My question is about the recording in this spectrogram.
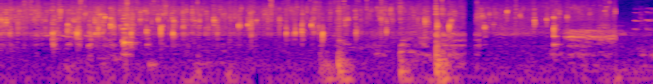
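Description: Sliced onions deep-frying in hot oil in a steel kadai, sizzling with many small crackling pops as a wire skimmer lifts the browned onions out of the oil.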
